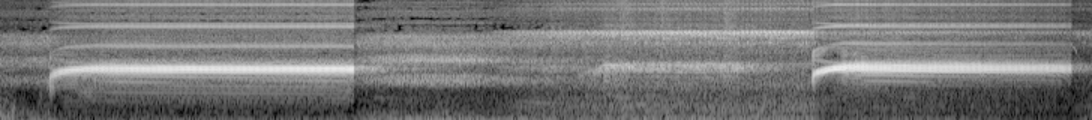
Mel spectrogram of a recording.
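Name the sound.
fowler's toad call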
